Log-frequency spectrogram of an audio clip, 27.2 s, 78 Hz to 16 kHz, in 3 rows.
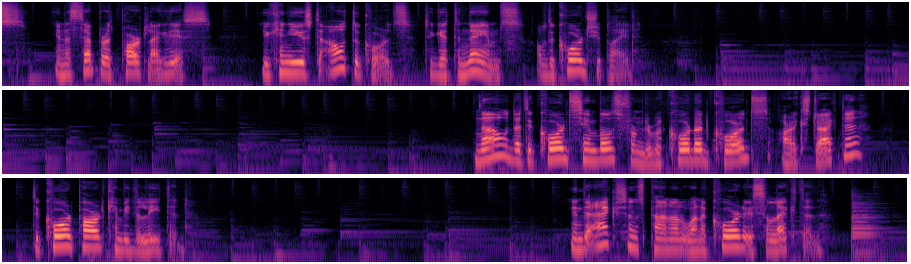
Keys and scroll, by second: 19.9 BackSpace.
